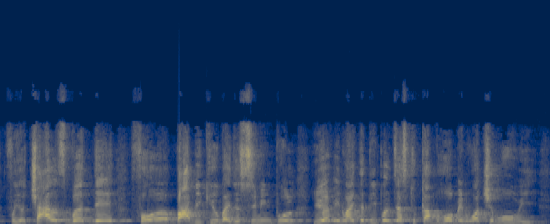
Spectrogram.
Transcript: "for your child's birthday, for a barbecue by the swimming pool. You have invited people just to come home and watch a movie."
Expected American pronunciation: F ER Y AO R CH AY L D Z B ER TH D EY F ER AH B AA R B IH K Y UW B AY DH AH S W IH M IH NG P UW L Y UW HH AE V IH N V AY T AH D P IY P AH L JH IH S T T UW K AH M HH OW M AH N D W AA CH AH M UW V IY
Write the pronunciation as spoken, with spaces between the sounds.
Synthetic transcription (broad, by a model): F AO Y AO CH AY L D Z B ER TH D EY F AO AH B AA B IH K Y UW B AY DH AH S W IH M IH NG P UW L Y UW HH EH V IH N V AY T AH D P IY P AH L JH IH S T T UW K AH M HH OW M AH N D W AA CH AH M UW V IY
